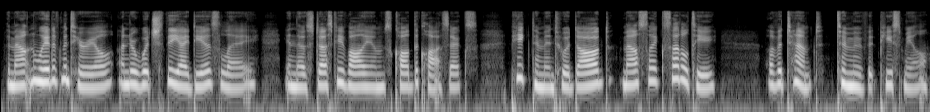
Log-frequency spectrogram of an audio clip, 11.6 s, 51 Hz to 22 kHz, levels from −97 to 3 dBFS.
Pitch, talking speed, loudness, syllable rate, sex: 220 Hz, 155 wpm, -19 LUFS, 5.3 syllables/s, female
